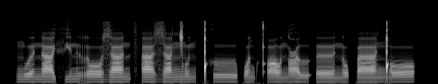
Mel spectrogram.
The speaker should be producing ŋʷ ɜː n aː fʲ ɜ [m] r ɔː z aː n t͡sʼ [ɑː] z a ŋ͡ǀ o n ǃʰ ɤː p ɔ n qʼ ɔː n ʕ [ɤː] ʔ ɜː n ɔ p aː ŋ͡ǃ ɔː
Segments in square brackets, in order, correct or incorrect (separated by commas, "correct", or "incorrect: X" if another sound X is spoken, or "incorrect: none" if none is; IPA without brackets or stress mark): incorrect: n, incorrect: aː, correct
